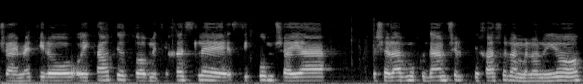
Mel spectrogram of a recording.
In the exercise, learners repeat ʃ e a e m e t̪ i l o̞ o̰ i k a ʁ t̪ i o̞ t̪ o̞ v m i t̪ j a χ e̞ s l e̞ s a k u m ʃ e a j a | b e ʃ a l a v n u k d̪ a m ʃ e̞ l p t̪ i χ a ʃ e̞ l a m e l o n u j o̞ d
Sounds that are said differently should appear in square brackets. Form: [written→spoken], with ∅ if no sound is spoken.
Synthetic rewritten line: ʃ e a e m e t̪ i l o̞ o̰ i k a ʁ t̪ i o̞ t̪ o̞ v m i t̪ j a χ e̞ s l e̞ s [a→i] k u m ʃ e a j a | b e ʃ a l a v [n→m] u k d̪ a m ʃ e̞ l p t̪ i χ a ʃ e̞ l a m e l o n u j o̞ [d→t]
